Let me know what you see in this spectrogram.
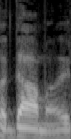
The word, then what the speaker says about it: Adama: And, or it would look like Adama, but I believe it's pronounced Adama if you look behind the word ground.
